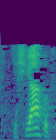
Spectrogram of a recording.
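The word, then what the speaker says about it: Yeshayahu (ישעיהו): you would hear it pronounced Yeshayahu.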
